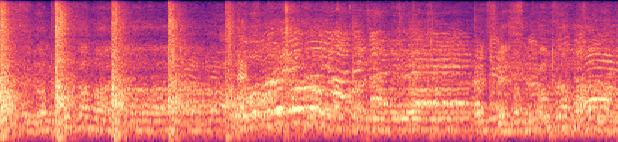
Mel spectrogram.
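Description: A crowd of men chant loudly in unison nearby.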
